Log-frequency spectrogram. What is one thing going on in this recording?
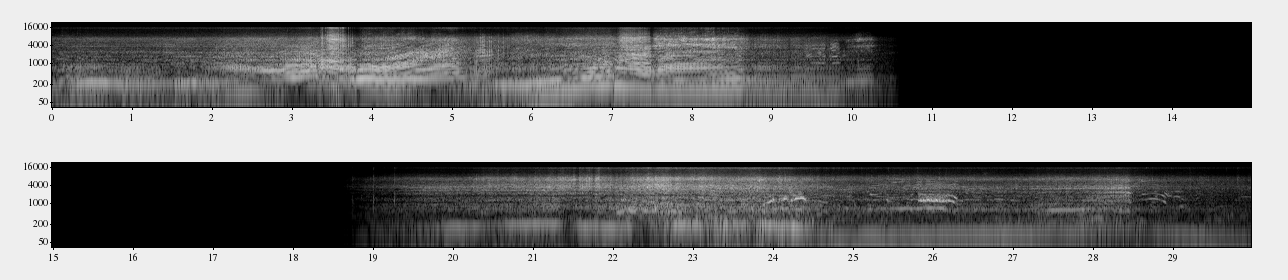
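A car engine roars and revs hard as it churns through mud.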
